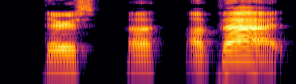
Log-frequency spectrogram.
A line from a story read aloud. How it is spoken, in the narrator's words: Dina cried in horror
